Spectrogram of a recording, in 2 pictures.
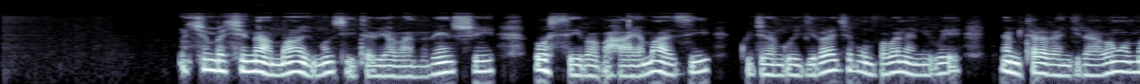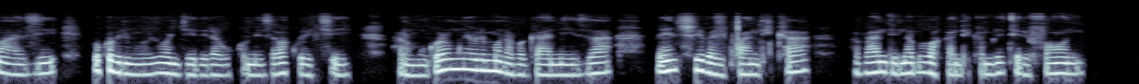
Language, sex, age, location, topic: Kinyarwanda, female, 25-35, Huye, health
